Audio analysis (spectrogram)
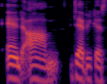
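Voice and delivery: usual speaking voice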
